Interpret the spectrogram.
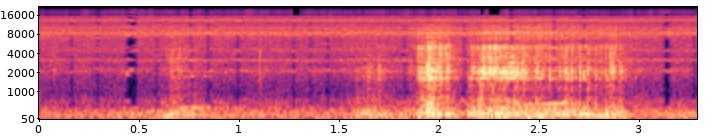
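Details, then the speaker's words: Quiet breathing, then a short wet, rattling, crackly burst through a young girl's tracheostomy, placed after jaw distraction: airway secretions. "So you hear that junk? Like all of that is like she needs to be suctioned."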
